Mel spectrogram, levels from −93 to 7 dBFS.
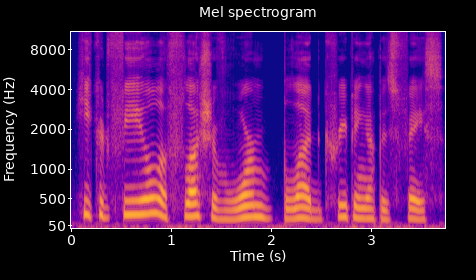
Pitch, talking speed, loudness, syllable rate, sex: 185 Hz, 190 wpm, -18 LUFS, 3.6 syllables/s, female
